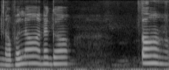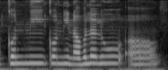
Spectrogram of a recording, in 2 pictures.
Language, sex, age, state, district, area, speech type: Telugu, female, 18-30, Telangana, Jagtial, rural, spontaneous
